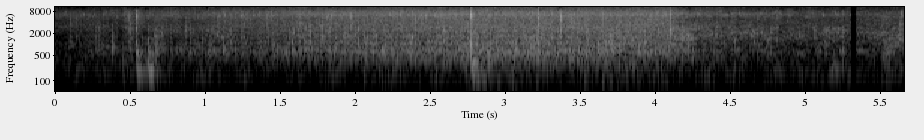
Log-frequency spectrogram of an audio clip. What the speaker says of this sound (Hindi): ऑयल हमने तेज़ गरम करके फिर इसको हल्की आंच पे कर लिया है ताकि हमारे पापड़ जो हैं जलने ना पाए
